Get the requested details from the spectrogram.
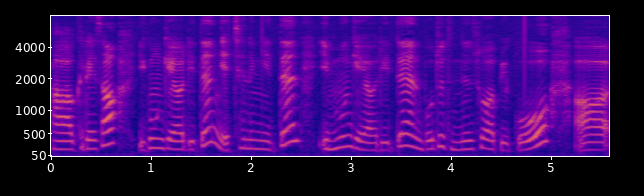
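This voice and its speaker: Her words come at a fairly slow pace. This woman's pitch swings very widely. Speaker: university statistics professor. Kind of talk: lecture. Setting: recorded online lecture.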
